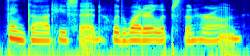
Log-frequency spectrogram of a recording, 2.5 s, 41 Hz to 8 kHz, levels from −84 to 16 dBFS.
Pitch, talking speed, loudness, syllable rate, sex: 190 Hz, 240 wpm, -16 LUFS, 4.7 syllables/s, female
